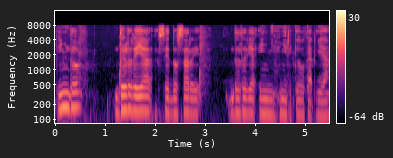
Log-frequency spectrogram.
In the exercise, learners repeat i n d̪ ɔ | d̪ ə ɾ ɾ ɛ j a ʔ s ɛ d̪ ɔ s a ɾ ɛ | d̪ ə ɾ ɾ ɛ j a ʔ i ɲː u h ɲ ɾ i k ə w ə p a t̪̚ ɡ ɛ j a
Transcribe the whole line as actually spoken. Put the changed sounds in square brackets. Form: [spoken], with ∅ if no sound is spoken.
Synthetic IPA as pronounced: i [ɲ] d̪ ɔ | d̪ ə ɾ ɾ ɛ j a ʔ s ɛ d̪ ɔ s a ɾ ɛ | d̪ ə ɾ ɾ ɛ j a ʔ i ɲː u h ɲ ɾ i k ə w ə [k] a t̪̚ ɡ ɛ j a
